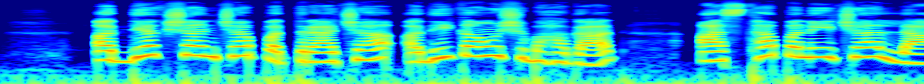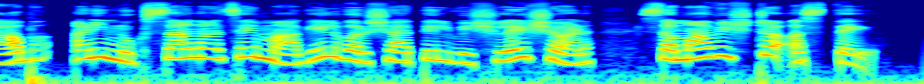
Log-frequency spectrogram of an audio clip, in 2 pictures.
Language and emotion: Marathi, neutral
